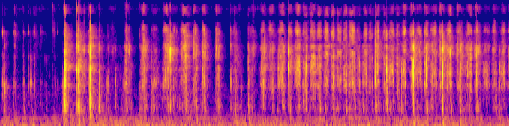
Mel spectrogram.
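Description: A hand holds a clear bottle, probably plastic, partly full of orange soap or lotion with a white plastic pump top, while fingertips and long nails tap and rub the pump head and the labeled sides. Many quick, bright, dry taps and clicks sit over a constant scratchy rubbing. A few sharper taps stand out, and each sound dies away almost instantly.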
